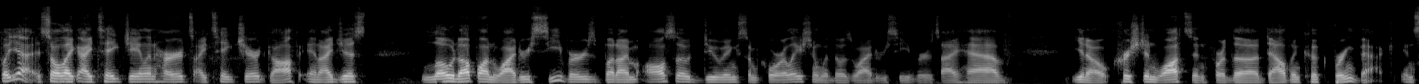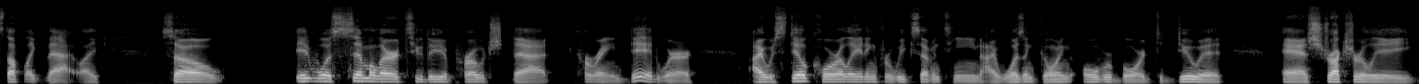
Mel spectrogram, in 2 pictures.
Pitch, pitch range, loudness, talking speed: 110 Hz, 100-120 Hz, -25 LUFS, 155 wpm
